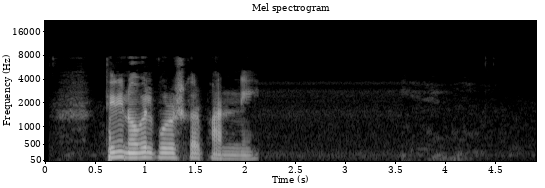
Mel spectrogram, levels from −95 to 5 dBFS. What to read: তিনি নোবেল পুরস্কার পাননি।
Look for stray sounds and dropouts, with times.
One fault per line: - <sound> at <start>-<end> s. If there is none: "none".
none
